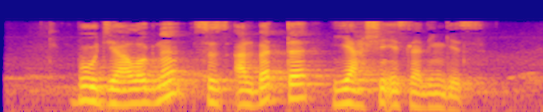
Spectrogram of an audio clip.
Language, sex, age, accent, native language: Uzbek, male, 18-24, Farg'ona, Uzbek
